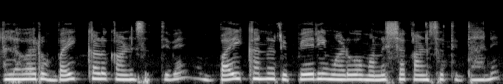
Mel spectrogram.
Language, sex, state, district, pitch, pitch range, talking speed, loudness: Kannada, female, Karnataka, Koppal, 230 Hz, 220-245 Hz, 120 wpm, -12 LUFS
